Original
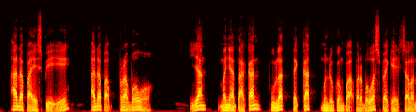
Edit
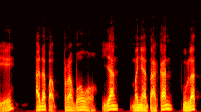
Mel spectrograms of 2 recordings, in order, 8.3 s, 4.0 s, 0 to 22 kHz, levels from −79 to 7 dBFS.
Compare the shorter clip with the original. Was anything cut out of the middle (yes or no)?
yes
